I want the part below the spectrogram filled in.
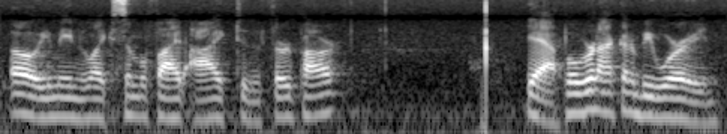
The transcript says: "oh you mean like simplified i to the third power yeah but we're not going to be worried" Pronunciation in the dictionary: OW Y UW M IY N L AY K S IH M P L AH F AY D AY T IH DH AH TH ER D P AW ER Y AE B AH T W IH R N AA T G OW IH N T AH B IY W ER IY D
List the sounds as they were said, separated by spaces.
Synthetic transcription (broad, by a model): OW Y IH M IY N L AY K S IH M P L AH F AY D AY T IH DH AH TH ER D P AW ER Y AE B AH T W IH R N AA T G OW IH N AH B IY W ER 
